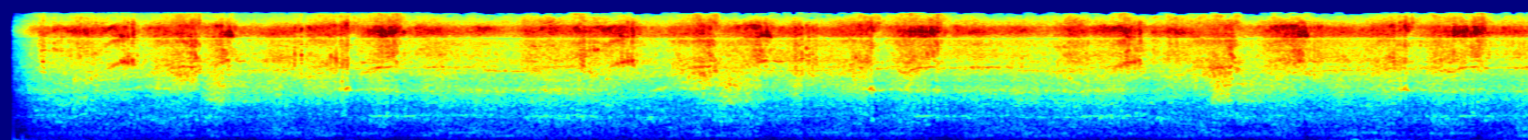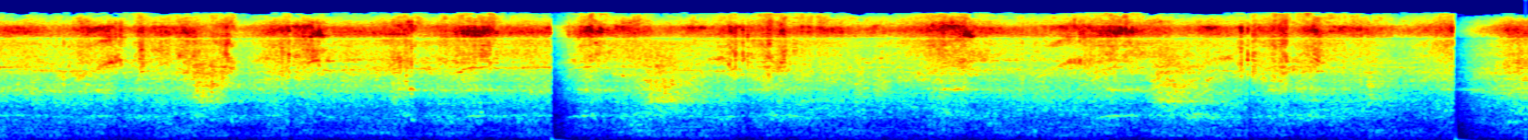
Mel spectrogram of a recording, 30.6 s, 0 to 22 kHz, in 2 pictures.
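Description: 1/32-scale slot cars racing on a multi-lane routed track: the high whine of their small electric motors, swelling each time a car passes, every second or two, with one brief dip about two-thirds of the way through.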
